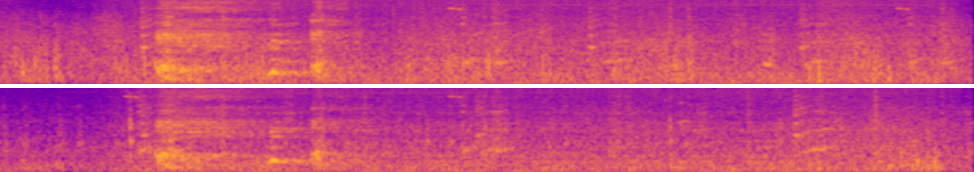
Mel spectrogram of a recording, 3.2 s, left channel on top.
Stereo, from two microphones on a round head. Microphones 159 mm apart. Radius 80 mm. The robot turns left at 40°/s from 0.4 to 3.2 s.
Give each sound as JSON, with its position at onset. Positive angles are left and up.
{"t": 0.5, "sound": "a cough", "side_deg": 35, "distance_m": 0.6}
